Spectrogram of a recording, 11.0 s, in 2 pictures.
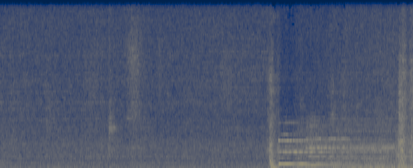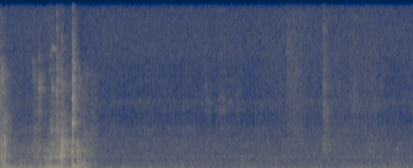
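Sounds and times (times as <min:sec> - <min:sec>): train running noise: 0:03.5 - 0:10.3
two-tone train horn: 0:03.6 - 0:05.0
train passing with rail clatter: 0:03.6 - 0:10.3.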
